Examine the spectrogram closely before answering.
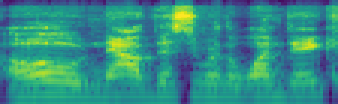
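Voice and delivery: normal talking voice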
